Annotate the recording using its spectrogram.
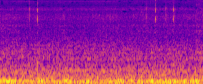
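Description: Steady low hum and hiss of background room noise, with a few faint, short clicks from a computer mouse.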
